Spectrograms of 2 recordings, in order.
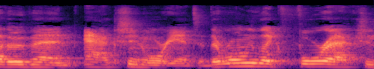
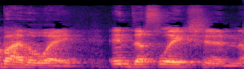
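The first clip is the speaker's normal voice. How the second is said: normal talking voice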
